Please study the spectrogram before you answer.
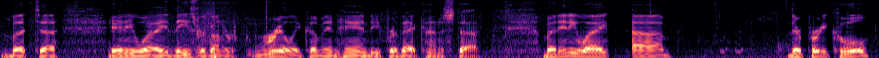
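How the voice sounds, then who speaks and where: A man's voice: deep voice, expressive, a little slow, darkish tone, recorded from a distance. An American man hosting a casual, unscripted gear review in a folksy, rambling way. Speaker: vlog host reviewing gear. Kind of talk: casual unscripted product talk. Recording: clear background noise.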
